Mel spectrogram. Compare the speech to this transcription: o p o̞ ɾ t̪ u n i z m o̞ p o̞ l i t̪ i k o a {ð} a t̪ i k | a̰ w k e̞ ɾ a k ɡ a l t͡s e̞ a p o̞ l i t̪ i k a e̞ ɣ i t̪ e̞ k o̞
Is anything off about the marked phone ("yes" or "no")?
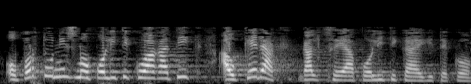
yes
